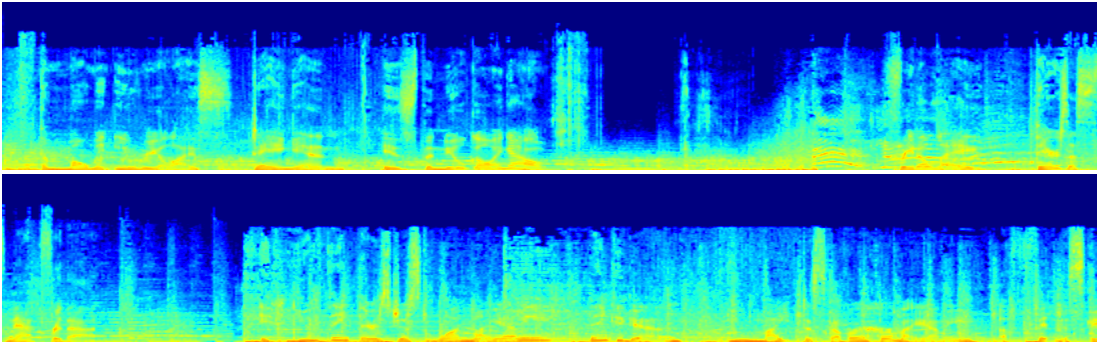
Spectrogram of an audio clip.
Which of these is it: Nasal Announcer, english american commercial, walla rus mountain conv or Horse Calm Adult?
english american commercial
